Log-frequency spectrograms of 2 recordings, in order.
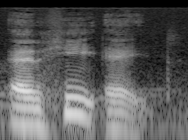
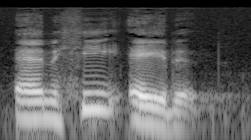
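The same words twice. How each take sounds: First: "he" stressed, very soft and low; quiet final weight on "he". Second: "he" leaned on and dropped softly; weight on "he" in "and he ate it"; stress on he. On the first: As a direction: press "he" in "and he ate", trailing off. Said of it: "Eugene Peterson". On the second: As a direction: let "he" carry the point, falling. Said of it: "Did you notice that". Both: Shown as a demonstration.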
